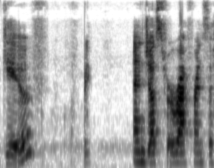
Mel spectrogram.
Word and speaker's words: GXVE: I believe it's pronounced Give.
